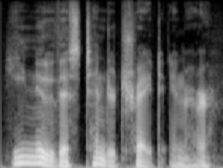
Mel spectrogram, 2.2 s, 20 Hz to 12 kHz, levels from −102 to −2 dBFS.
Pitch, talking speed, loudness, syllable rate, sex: 85 Hz, 190 wpm, -19 LUFS, 4.0 syllables/s, male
